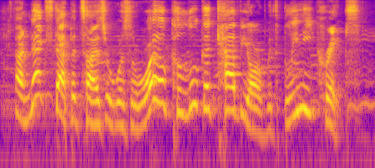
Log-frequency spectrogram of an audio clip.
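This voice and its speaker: An extremely high male voice in an American accent, with very wide pitch swings and music in the background. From United States. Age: 60s. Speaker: food vlogger. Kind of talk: scripted narration.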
